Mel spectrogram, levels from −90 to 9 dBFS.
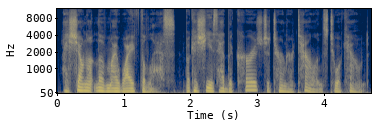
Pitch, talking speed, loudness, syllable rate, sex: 110 Hz, 255 wpm, -19 LUFS, 5.9 syllables/s, female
